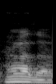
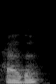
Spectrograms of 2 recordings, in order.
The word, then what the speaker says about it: هذا: So even though it's this, it's not هذا, it's spelled like this. هذا. It's spelled like this, but it's written like this. No, sorry. It's written like this and spelled like this, but it's pronounced like this. هذا. But they remove the alif.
